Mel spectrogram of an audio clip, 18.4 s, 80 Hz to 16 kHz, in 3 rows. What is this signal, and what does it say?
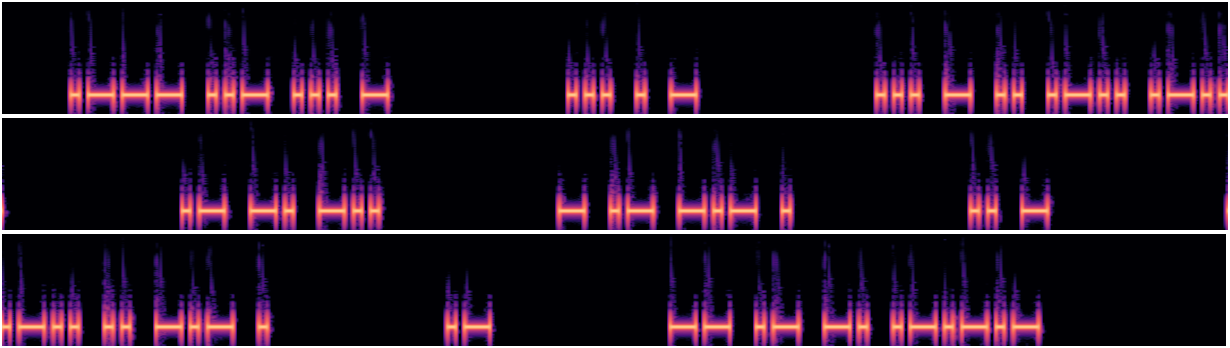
Morse code, heard as a keyed tone, about 28 wpm, 700 Hz. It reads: JUST SET STILL AND TAKE IT LIKE A MAN.
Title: 3x Word-Spacing - Sentences from Top 300 Words - 28wpm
